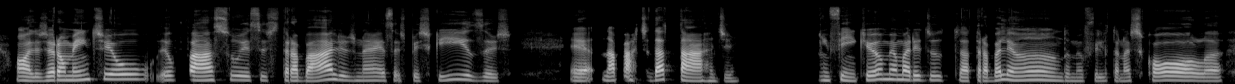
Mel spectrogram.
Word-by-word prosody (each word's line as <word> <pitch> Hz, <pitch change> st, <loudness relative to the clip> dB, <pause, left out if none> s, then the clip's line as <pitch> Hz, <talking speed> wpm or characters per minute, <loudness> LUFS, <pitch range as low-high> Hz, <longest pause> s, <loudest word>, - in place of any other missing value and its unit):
Olha, 180 Hz, -2 st, +3 dB
geralmente 200 Hz, +6 st, +2 dB
eu 235 Hz, 0 st, 0 dB
eu 200 Hz, -, -5 dB
faço 200 Hz, +1 st, +4 dB
esses 190 Hz, -1 st, -7 dB
trabalhos, 185 Hz, +3 st, +3 dB
né, 180 Hz, +1 st, -4 dB
essas 180 Hz, 0 st, -8 dB
pesquisas, 185 Hz, -2 st, -7 dB, 0.6 s
eh, 165 Hz, -1 st, -1 dB
na 185 Hz, -1 st, +2 dB
parte 175 Hz, -, -1 dB
da 205 Hz, +5 st, +5 dB
tarde. 160 Hz, -8 st, +1 dB, 0.8 s
Enfim, 190 Hz, -2 st, -5 dB
que -, -, -6 dB
eu 210 Hz, +4 st, +2 dB
e -, -, -6 dB
meu 235 Hz, -1 st, -1 dB
marido 205 Hz, -2 st, -1 dB
tá 170 Hz, -4 st, -4 dB
trabalhando, 190 Hz, +1 st, -1 dB
meu 160 Hz, 0 st, -13 dB
filho 165 Hz, 0 st, -13 dB
está 165 Hz, -2 st, -11 dB
na 160 Hz, -, -7 dB
escola, 180 Hz, -3 st, +1 dB
190 Hz, 135 wpm, -22 LUFS, 170-205 Hz, 0.8 s, da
